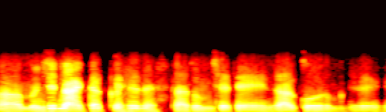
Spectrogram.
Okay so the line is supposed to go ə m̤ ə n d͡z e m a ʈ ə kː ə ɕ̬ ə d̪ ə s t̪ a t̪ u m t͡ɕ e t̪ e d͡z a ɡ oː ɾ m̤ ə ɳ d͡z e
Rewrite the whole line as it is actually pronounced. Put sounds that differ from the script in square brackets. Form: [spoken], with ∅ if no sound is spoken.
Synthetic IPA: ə m̤ ə [ɳ] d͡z e [n] a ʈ ə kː ə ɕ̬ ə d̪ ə s t̪ a t̪ u m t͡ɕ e t̪ e d͡z a ɡ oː ɾ m̤ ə ɳ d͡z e

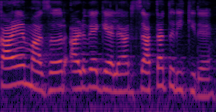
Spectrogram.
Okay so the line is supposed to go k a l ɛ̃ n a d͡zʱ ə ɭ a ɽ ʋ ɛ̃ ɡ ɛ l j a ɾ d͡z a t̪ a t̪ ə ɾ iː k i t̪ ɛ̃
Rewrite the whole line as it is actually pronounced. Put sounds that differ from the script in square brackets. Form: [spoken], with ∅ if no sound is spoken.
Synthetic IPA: k a [ɭ] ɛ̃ [m] a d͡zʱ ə [ɾ] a ɽ ʋ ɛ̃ ɡ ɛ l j a ɾ d͡z a t̪ a t̪ ə ɾ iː k i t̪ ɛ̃

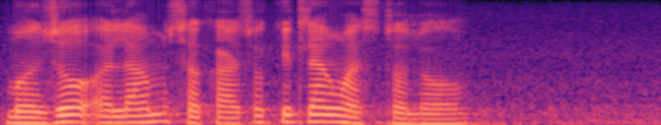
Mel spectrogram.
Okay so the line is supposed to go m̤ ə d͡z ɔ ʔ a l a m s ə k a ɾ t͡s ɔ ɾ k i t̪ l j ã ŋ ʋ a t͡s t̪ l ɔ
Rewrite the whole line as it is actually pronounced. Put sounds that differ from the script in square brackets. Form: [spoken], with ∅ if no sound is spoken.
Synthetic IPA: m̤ ə d͡z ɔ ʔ [ə] l a m s ə k a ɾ t͡s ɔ [∅] k i t̪ l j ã ŋ ʋ a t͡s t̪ l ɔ

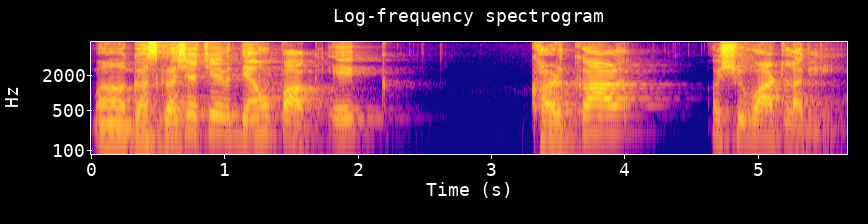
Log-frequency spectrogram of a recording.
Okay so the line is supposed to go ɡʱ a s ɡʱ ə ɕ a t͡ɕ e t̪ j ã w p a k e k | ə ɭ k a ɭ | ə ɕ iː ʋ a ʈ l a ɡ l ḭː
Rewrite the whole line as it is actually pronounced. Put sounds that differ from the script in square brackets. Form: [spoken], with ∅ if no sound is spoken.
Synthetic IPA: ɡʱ [ə] s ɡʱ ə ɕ a t͡ɕ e [d̪] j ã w p a k e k | ə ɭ k a ɭ | ə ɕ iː ʋ a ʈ l a ɡ l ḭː

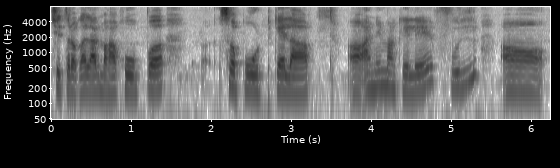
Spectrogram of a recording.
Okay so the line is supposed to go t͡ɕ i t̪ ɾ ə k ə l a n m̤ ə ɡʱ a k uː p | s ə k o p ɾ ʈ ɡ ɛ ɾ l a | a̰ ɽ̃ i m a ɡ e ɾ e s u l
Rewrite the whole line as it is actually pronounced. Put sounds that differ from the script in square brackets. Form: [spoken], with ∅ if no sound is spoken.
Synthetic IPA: t͡ɕ i t̪ ɾ ə k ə l a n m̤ ə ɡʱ a [kʰ] uː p | s ə [p] o [∅] ɾ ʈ [k] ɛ [∅] l a | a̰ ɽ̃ i m a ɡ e [l] e [f] u l

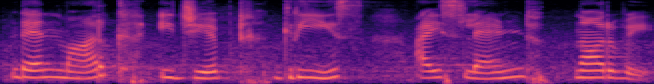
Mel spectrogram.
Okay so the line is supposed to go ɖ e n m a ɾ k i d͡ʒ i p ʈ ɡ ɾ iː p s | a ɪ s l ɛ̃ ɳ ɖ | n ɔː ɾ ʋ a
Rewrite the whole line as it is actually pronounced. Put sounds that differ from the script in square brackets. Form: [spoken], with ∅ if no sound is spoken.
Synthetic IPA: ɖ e n m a ɾ k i d͡ʒ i p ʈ ɡ ɾ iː [∅] s | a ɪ s l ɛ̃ ɳ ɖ | n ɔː ɾ ʋ [e]

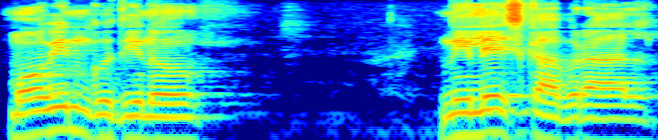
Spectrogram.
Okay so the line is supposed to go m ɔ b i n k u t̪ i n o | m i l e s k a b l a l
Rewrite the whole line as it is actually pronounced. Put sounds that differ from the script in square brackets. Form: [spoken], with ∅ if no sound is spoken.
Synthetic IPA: m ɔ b i n [ɡ] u [d̪] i n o | [n] i l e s k a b [ɾ] a l

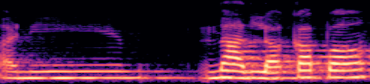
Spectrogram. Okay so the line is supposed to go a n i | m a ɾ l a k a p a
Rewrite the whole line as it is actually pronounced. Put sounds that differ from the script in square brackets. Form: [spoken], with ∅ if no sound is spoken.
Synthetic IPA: a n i | [n] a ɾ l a k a p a

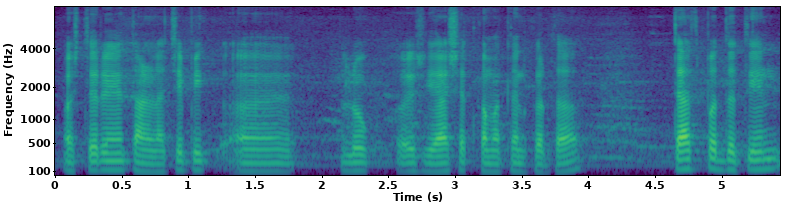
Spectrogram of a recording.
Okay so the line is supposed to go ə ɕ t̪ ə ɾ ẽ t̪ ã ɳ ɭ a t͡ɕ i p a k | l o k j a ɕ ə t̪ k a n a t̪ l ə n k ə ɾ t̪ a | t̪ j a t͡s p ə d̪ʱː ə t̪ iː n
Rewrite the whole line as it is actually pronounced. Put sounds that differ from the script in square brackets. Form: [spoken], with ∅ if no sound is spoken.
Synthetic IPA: ə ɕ t̪ ə ɾ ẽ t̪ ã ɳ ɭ a t͡ɕ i p [i] k | l o k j a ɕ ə t̪ k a [m] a t̪ l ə n k ə ɾ t̪ a | t̪ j a t͡s p ə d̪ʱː ə t̪ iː n

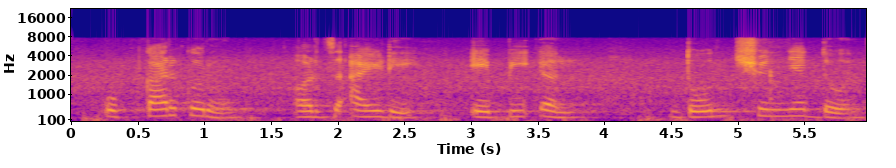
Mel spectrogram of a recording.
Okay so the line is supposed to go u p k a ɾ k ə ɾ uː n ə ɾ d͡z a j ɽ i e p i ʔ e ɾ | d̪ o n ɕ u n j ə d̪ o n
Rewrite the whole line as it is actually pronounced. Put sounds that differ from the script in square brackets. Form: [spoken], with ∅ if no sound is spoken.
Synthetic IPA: u p k a ɾ k ə ɾ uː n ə ɾ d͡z a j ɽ i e p i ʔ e [l] | d̪ o n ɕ u n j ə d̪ o n

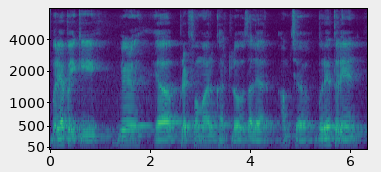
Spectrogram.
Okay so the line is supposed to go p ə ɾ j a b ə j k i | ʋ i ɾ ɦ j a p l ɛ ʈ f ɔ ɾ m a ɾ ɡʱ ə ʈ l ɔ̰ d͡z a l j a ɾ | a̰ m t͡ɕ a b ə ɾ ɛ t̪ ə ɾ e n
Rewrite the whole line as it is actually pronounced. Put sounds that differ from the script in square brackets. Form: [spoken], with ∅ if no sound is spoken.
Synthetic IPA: [b] ə ɾ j a [p] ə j k i | ʋ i [ɭ] ɦ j a p l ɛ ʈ f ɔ ɾ m a ɾ ɡʱ [a] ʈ l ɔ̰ d͡z a l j a ɾ | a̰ m t͡ɕ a b ə ɾ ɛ t̪ ə ɾ e n

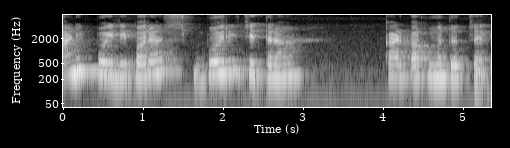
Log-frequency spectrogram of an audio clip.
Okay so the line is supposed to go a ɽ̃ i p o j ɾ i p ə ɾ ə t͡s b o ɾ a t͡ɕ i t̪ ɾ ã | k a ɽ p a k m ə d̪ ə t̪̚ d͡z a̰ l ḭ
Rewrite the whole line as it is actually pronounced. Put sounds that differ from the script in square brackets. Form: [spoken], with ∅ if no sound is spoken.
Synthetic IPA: a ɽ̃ i p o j [l] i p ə ɾ ə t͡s b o ɾ [i] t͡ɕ i t̪ ɾ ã | k a ɽ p a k m ə d̪ ə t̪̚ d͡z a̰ l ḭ

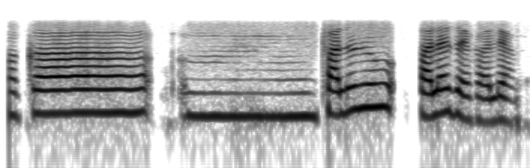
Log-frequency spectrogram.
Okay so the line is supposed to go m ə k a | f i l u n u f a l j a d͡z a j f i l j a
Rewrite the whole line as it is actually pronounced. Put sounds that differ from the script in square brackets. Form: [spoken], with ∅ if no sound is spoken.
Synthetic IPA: m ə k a | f [a] l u n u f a l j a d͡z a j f [a] l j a

